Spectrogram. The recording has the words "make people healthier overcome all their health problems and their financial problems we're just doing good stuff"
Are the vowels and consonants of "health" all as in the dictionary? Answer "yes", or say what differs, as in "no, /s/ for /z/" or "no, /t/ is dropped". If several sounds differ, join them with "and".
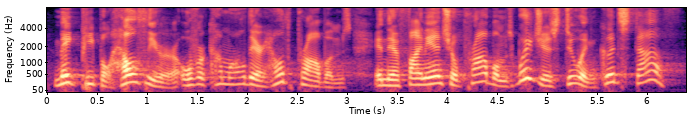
yes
